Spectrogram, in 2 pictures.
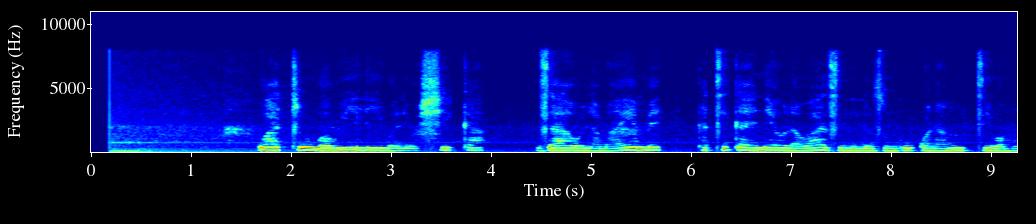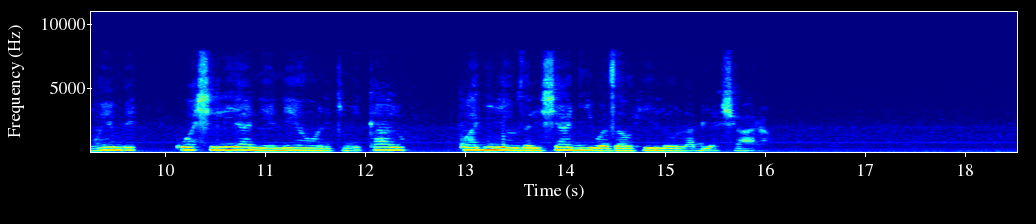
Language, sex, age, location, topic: Swahili, female, 18-24, Dar es Salaam, agriculture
